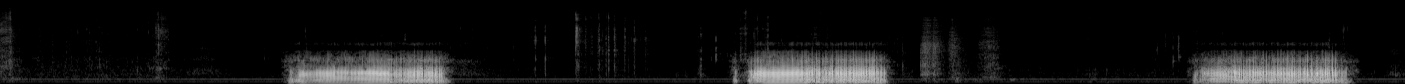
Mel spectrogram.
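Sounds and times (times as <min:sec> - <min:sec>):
loud snoring: 0:02.8 - 0:04.6, 0:07.4 - 0:08.9, 0:11.9 - 0:13.6.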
